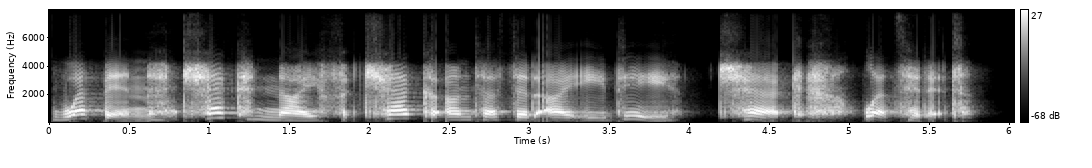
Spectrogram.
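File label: round start, professional female; vo; Counter Strike Model Pack; CS:GO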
